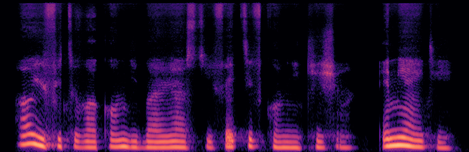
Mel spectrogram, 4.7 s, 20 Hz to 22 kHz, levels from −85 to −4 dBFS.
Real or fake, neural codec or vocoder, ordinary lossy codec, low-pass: fake; autoencoder, 48 kHz, 32 numbers a frame, DAC-VAE, trained on Japanese speech; none; none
